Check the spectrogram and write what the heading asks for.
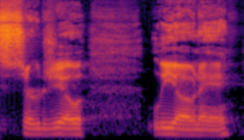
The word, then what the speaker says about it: Sergio Leone: No and one thing about that is um Serge I just looked up the proper pronunciation is Sergio Leone.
